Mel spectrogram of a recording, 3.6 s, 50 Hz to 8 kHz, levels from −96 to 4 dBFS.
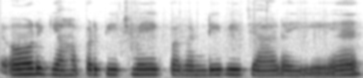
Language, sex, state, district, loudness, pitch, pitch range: Hindi, female, Maharashtra, Washim, -17 LUFS, 190 Hz, 180-195 Hz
